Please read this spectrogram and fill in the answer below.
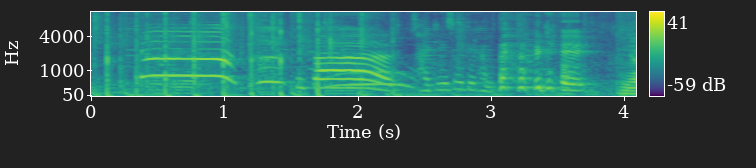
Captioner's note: big cheer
